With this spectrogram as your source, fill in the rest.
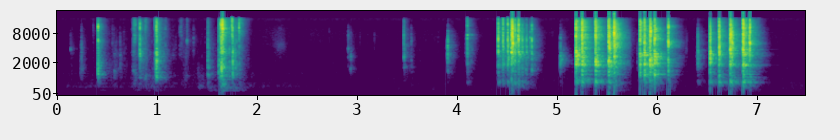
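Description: Small magnetic steel balls click and clatter as they snap onto a layer of magnetic balls.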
